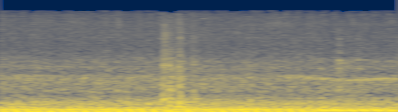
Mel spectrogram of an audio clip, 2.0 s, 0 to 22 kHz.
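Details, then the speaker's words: 2002 Chevy Blazer with a clunk into and out of reverse, here shifting from park to drive at idle: steady low idle with no clunk or thump; this engagement is smooth and normal. "all right now I'm gonna shift at the park from Drive nothing perfectly fine now I'm going to shift it from Park to drive"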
